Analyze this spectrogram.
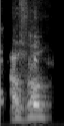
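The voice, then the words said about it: Deep-voiced Shawn Michaels impression. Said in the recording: “That's my deep voice, Shawn Michaels.”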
